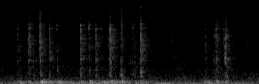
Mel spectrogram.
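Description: Rapid typing on a computer keyboard: quiet, dense clusters of plastic key clicks with an uneven rhythm and no talk.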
